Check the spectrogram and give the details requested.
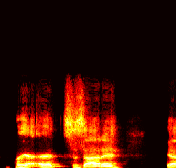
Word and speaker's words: Cesare: Cesare. Yeah, it's pronounced Cesare. I think originally it's from Cesare, but it's also Caesar, if you want to go with the English pronunciation.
